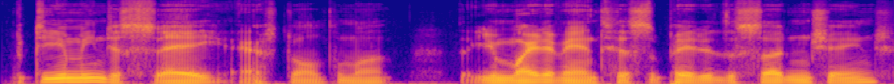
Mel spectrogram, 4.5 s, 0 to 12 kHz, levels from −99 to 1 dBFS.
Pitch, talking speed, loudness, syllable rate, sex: 90 Hz, 215 wpm, -19 LUFS, 6.3 syllables/s, male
